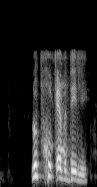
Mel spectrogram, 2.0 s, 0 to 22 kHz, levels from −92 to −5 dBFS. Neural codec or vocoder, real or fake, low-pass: codec, 24 kHz, 6 kbps, HILCodec; fake; 7.2 kHz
